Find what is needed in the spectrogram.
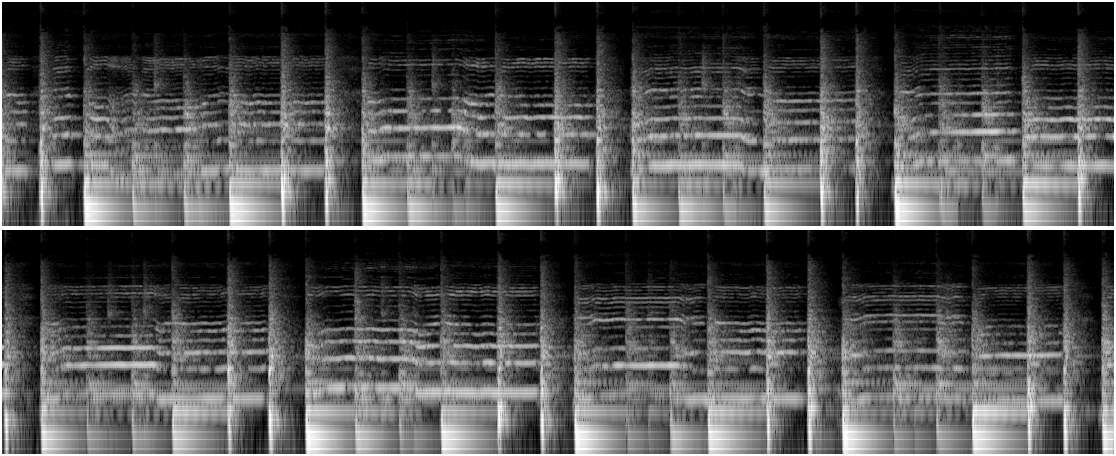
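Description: A woman singing a mantra while beating a hand-held frame drum, a deep boom with each stroke in a steady rhythm under her sustained, sliding vocal line.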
